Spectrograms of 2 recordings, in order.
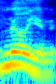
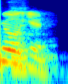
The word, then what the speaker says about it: Moline: And yeah, it's million, you know, we'll just go with million. English pronunciation. We'll yeah, the French is tough sometimes.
